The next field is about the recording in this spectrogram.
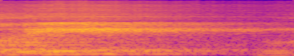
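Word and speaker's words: read: First form रीड, second form रेड, third form रेड। दोस्तों, हम ये देखेंगे कि तीनों में स्पेलिंग तो सेम है लेकिन प्रोनाउंसिएशन के पॉइंट ऑफ व्यू से डिफरेंट हो जाते हैं। रीड, रेड, रेड।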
